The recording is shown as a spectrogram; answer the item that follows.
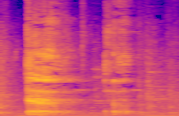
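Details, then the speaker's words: Two loud, rough belches in quick succession, the first long and the second shorter, after drinking a very carbonated soda the drinker says hurts and is rarely drunk; burping. "yeah that that kind of hurts drinking it not my I don't drink soda that often"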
